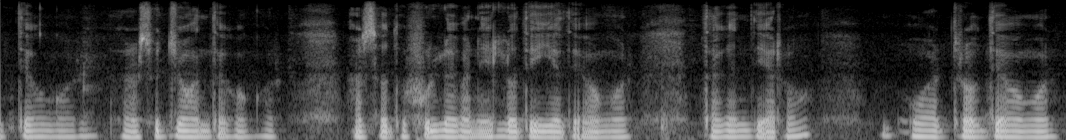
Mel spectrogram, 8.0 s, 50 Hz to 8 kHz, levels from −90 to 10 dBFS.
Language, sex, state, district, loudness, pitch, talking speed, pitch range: Chakma, male, Tripura, West Tripura, -18 LUFS, 125 Hz, 105 wpm, 120-130 Hz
